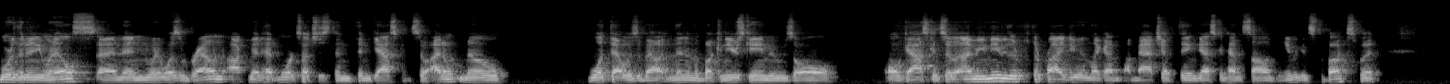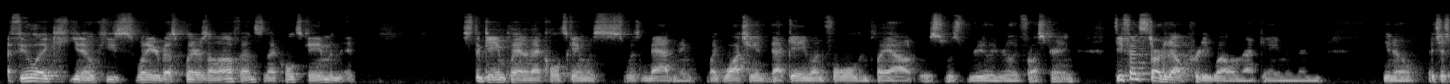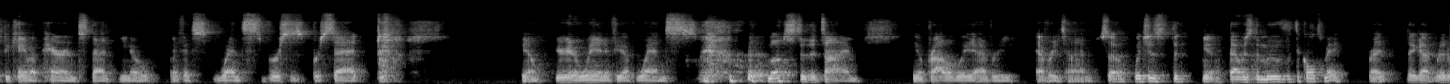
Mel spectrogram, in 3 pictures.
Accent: American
